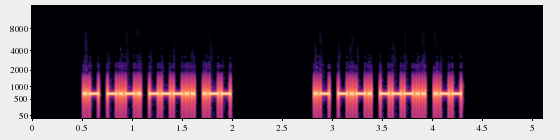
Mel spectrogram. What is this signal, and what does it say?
Morse code, heard as a keyed tone, about 40 wpm, 700 Hz. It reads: AC8W AC8W
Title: Call Signs Repeated 3x - 40wpm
